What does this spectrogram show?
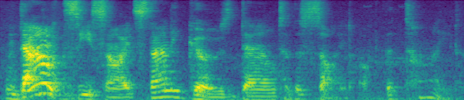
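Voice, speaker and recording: A man reads a picture book to children with playful, swooping expression and an unhurried pace. His delivery is animated, slipping into chatty asides to the listener. The room adds a clear echo around his voice. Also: mid-range voice. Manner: playful, expressive, dramatic pauses and exclamations. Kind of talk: animated storybook read-aloud with chatty asides. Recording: roomy echo, faint background noise.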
